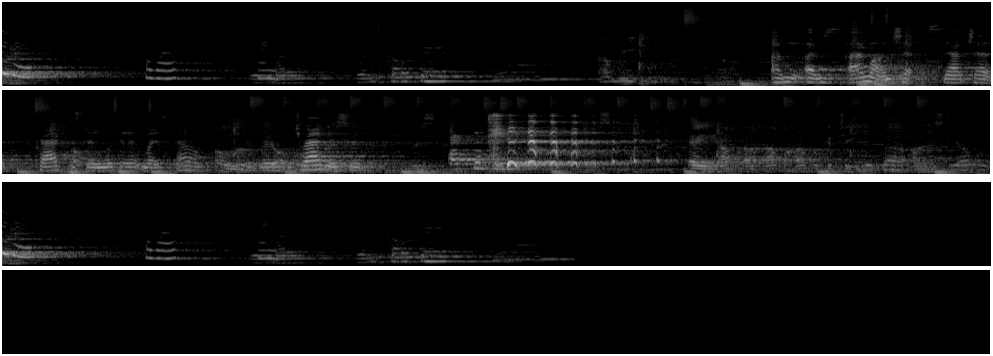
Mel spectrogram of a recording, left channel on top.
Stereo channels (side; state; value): right; drops out; at 5.7 s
